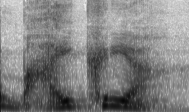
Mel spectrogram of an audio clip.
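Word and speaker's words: Michael: 이 미가엘이라고 하는 이름은요, 영어로는 이게 마이클이야. 마이클 잭슨 할 때 마이클. 그죠? 근데 이 마이클이라고 하는 영어 발음이고, 이것이 이제 예를 들면 라틴어로 가면은 미켈이 돼요.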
